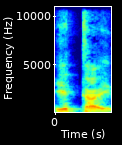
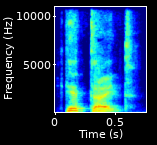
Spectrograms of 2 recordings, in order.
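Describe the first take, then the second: First: The initial H sound is dropped. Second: The initial H sound is clearly pronounced. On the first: The speaker calls it wrong. "it's not Hittite" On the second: The speaker calls it right. "you have to pronounce the H of Hittite"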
